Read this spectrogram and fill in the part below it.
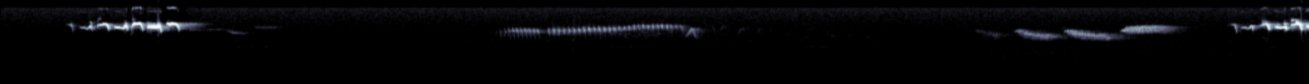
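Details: Bay-breasted warbler heard in bouts: a high, thin trill, then quieter slurred notes a little lower in pitch, then another high rapid trill at the end, with pauses between them.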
